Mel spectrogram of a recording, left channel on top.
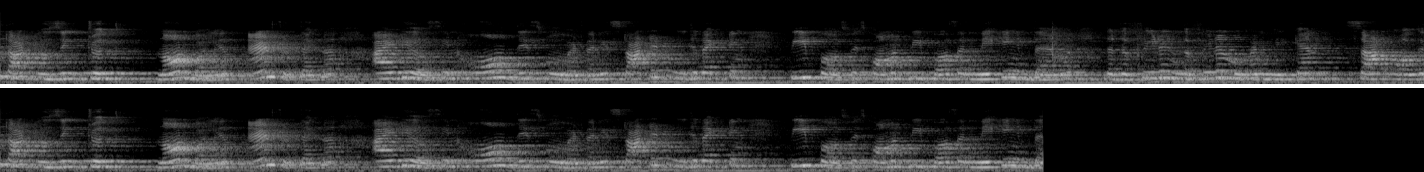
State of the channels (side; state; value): right; drops out; at 10.5 s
